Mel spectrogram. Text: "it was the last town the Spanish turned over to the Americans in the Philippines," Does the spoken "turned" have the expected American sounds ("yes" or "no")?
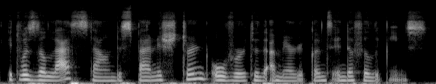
yes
